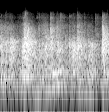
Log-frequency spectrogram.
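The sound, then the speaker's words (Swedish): A church audience applauds during a service. The clapping is fairly faint and dense, with gentle swells in volume as it continues throughout. “Så det är fest här. En applåd! Halleluja!”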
